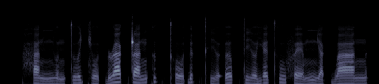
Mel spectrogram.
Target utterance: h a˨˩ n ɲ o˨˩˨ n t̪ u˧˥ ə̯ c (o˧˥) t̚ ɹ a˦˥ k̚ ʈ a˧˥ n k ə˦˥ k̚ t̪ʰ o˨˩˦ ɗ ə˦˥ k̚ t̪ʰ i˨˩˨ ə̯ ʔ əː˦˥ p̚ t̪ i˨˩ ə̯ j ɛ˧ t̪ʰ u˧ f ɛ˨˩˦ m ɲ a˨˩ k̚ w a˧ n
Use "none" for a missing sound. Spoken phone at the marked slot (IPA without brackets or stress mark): o˨˩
